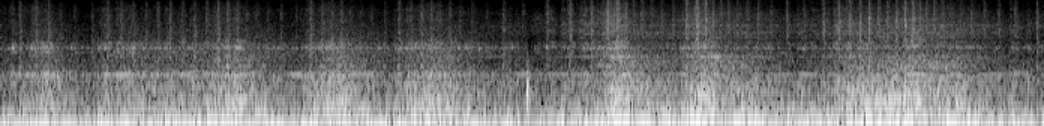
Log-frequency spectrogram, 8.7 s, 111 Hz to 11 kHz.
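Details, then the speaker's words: Carbureted V8 at a salvage auction, started after a few throttle pumps. Deep, even rumble swells and settles with each rev, with no knocks or misses: a healthy V8. Exhaust is dumped. "actually sounds really good really good"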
